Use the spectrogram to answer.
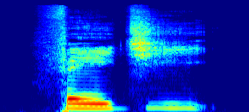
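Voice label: "fei1ji1", Chinese; Cours de Chinois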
